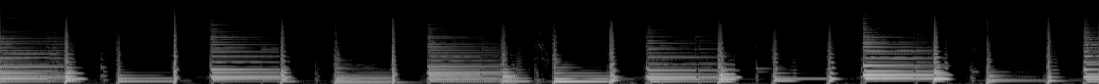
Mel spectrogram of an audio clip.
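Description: No technical faults can be heard anywhere in this music recording. Nothing in it interrupts, distorts or drops out at any point.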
